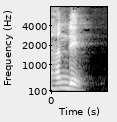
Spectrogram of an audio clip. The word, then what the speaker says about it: Hyundai: Hyundai dibacanya Hyundai.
